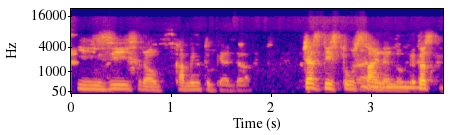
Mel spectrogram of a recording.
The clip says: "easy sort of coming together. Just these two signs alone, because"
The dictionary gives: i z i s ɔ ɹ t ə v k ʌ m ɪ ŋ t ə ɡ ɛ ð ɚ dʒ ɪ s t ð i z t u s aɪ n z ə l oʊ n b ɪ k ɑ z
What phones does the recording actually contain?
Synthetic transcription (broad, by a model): i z i s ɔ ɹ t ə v k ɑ m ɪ ŋ t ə ɡ ɛ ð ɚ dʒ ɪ s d i s t u s aɪ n ə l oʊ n b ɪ k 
